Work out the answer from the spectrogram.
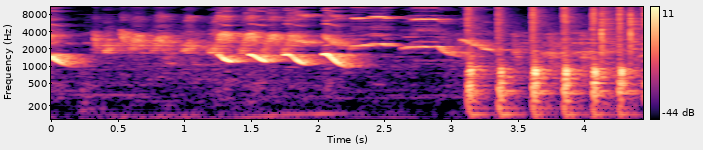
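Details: Caged Hwamei from northern Vietnam in 'hót thả' free singing: soft descending slurred whistles repeated several times, then a burst of sharp, rapid clicking notes.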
